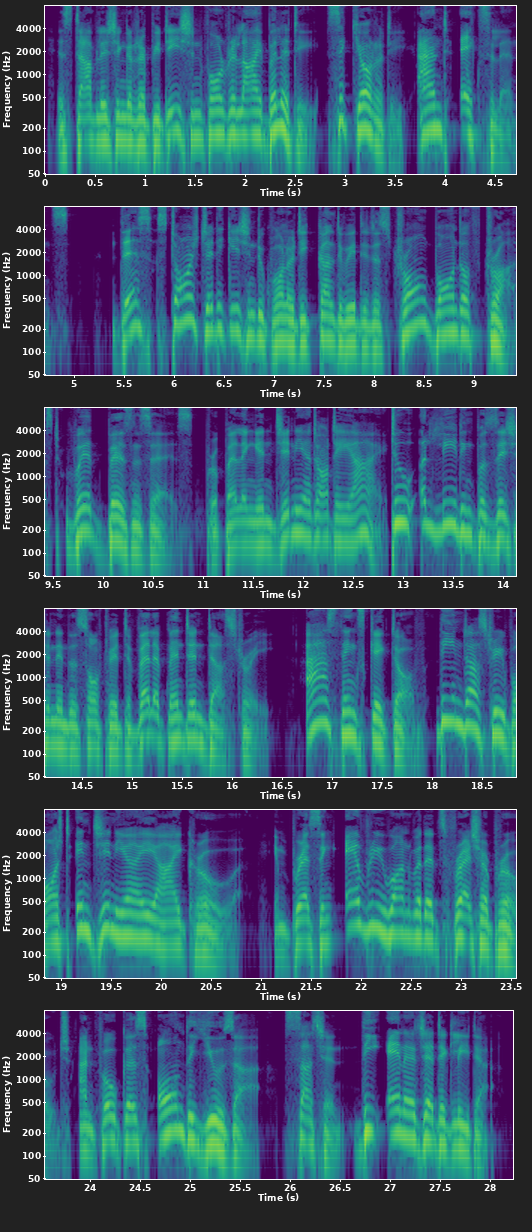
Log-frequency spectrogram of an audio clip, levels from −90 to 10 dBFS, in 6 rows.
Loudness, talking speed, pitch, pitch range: -21 LUFS, 120 wpm, 150 Hz, 125-180 Hz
